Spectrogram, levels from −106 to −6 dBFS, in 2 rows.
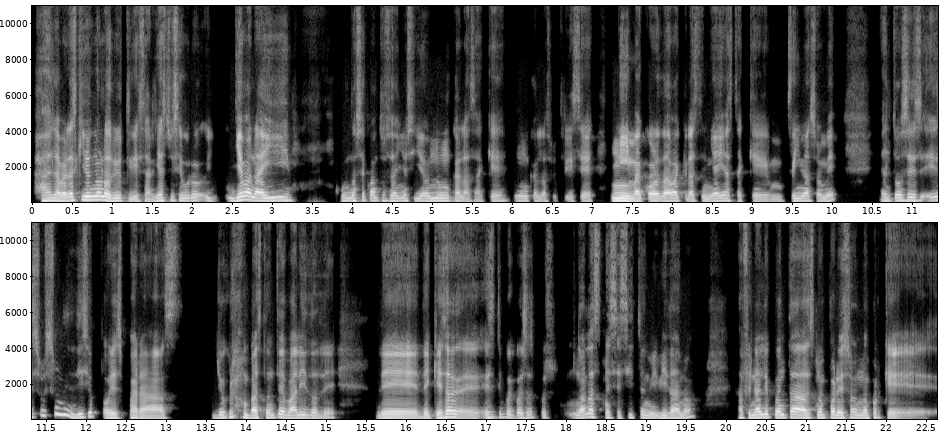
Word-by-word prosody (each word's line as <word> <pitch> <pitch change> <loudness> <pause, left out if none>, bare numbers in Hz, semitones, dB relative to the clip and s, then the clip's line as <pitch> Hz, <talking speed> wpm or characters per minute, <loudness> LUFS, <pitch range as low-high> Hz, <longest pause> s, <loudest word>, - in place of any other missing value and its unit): ay, 150 +1 +1
la 150 - +5
verdad 140 +6 +5
es 185 - -3
que 195 - 0
yo 195 - +8
no 200 0 +6
las 180 -5 +7
voy 150 - +3
a - - +3
utilizar, 120 -4 -5
ya 150 +4 +2
estoy 160 +2 -4
seguro. 160 0 -3
Y 140 - -8
llevan 175 +5 +5
ahí 160 +2 +4 0.6
no 145 +2 -1
sé 170 - -7
cuántos 155 -2 -5
años 150 +1 -3
y 135 - -3
yo 140 0 0
nunca 145 -1 -1
las 115 -1 -7
saqué, 130 +7 -9
nunca 135 +1 -7
las 110 -3 -9
utilicé, 120 +3 -9 0.2
ni 140 0 +8
me 135 0 +4
acordaba 135 +3 +2
que 130 - -12
las 125 -1 -3
tenía 130 +2 -1
ahí 145 - 0
hasta 145 -5 -6
que, 115 0 -7
mm, 115 0 -11
fui 135 - -3
y 140 - 0
me 140 - +1
asomé. 130 - -4 0.5
Entonces, 160 +6 -1
eso 185 +8 -5
es 275 - -12
un 330 -2 +2
indicio, 180 - -1
pues, 130 -2 0
para 130 -3 0
s 120 - -12 0.5
yo 155 +1 -1
creo 185 - -4
bastante 150 +3 +2
válido 150 -1 0
de 125 - -7 0.5
de 125 -1 +3
de 130 -1 0
que 145 - +1
esa, 185 +5 +6
eh, 135 -5 -2
ese 155 - -2
tipo 165 +1 -6
de 145 - -7
cosas, 150 +3 -3
pues, 125 -2 -13
no 150 +2 -1
las 190 -4 0
necesito 130 +6 -6
en 145 - -1
mi 125 -1 -1
vida, 135 0 +1
¿no? 170 +12 -4 0.5
A 125 - -4
final 155 +5 +3
de 170 - +1
cuentas, 160 -4 +4
no 155 0 0
por 165 -3 +2
eso 150 +2 0
no, 145 0 +1
porque 160 - -5
145 Hz, 215 wpm, -22 LUFS, 130-160 Hz, 0.6 s, yo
